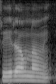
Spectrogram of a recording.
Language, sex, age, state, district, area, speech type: Telugu, male, 45-60, Andhra Pradesh, Alluri Sitarama Raju, rural, spontaneous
